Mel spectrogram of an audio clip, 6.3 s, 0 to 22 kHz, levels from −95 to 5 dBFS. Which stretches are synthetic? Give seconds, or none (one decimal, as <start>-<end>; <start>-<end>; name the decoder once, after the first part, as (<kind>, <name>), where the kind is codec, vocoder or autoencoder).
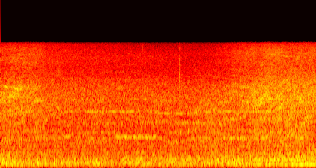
0.6-1.2 (codec, SNAC)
